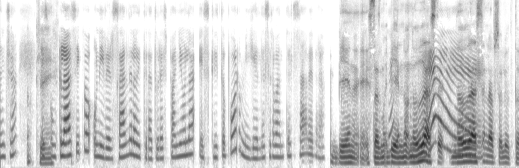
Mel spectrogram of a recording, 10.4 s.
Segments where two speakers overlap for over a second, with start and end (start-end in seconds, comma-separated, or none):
7.4-9.7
